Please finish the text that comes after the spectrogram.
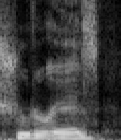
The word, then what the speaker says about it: Schröder: dots if those of you don't know Dennis shuder by way of Germany from nailing that by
